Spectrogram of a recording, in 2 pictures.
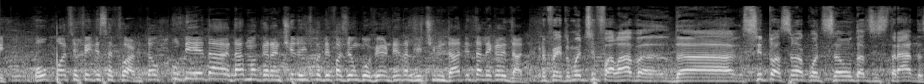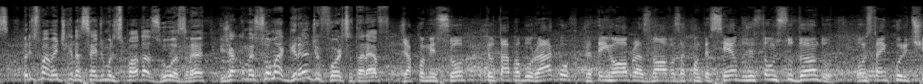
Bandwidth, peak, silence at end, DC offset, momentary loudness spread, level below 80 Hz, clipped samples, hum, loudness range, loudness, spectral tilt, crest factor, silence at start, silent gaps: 16.5 kHz; 0 dBFS; 0 s; under 0.1%; 4 LU; -40 dBFS; under 0.1%; none; 1 LU; -13 LUFS; -4 dB/octave; 12 dB; 0 s; none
